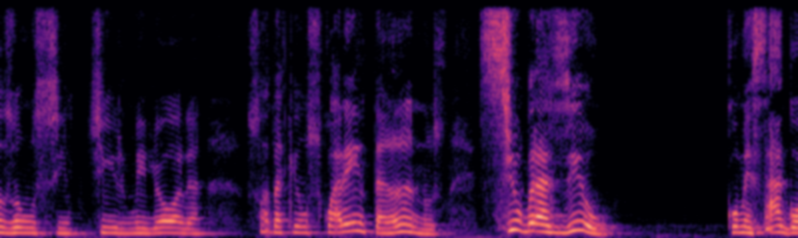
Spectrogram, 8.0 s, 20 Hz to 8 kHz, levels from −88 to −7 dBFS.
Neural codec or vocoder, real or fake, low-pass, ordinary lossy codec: codec, 16 kHz, 4 kbps, FreqCodec, larger model; fake; none; none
